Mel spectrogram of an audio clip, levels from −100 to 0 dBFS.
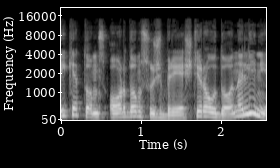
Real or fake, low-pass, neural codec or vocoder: real; 14.4 kHz; none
